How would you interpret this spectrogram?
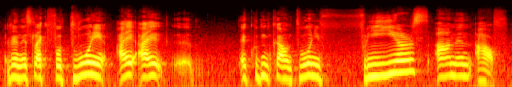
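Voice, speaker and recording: A middle-aged woman from Russia with a Russian accent, an engineering instructor answering interview questions haltingly with many fillers and restarts. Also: on the high side, a little mellow.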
